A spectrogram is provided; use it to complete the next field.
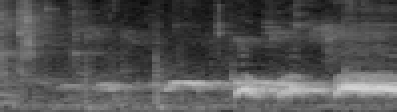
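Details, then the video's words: Spotted dove from Cần Thơ, Vietnam, calling in the chụp chụp ô style. A short stretch has a faint low note, then two stronger mellow coos that swell and hold steady. "Chụp chụp ô gáy gọi Thái Vân hoa : Cu gáy Cần Thơ"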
